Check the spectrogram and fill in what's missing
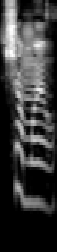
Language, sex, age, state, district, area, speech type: Odia, female, 18-30, Odisha, Malkangiri, urban, read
